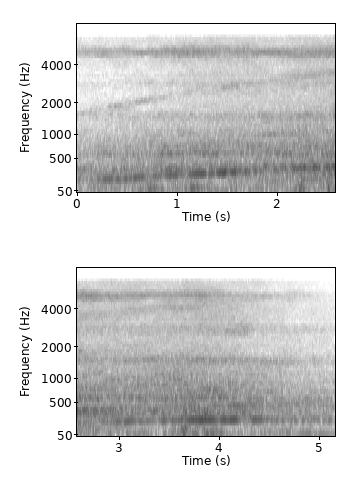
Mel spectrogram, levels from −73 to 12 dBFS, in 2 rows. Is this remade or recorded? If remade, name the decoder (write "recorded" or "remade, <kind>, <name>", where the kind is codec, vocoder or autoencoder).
remade, codec, DAC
